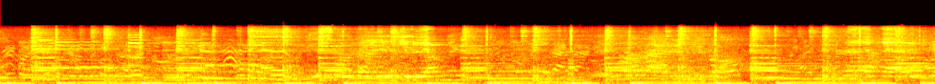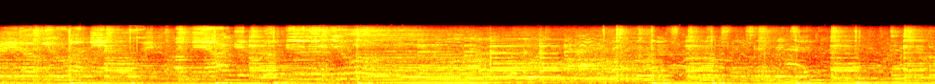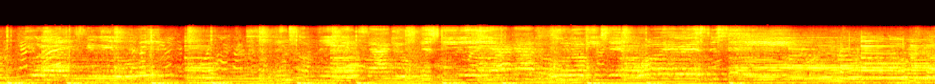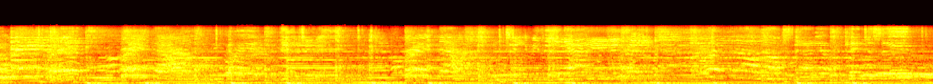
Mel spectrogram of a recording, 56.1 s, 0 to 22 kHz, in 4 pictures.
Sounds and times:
Speech: 0.0s - 20.0s, 20.8s - 40.2s
Music: 0.0s - 56.0s.

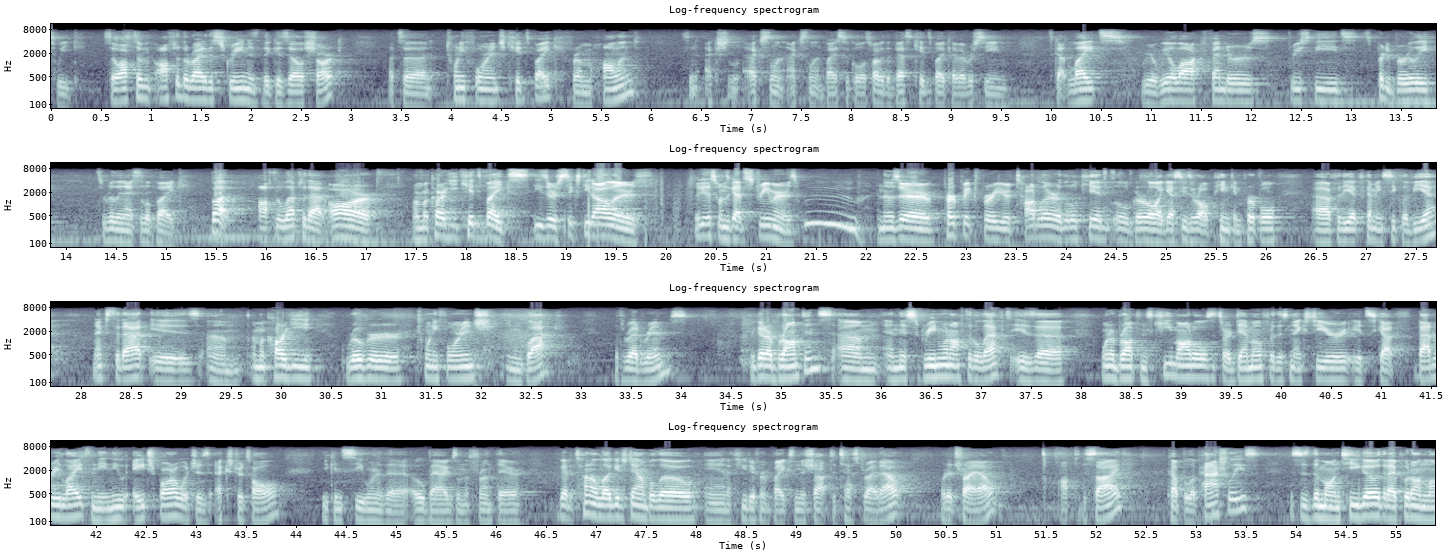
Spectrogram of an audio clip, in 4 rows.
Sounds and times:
Speech: 0.0s - 55.3s.

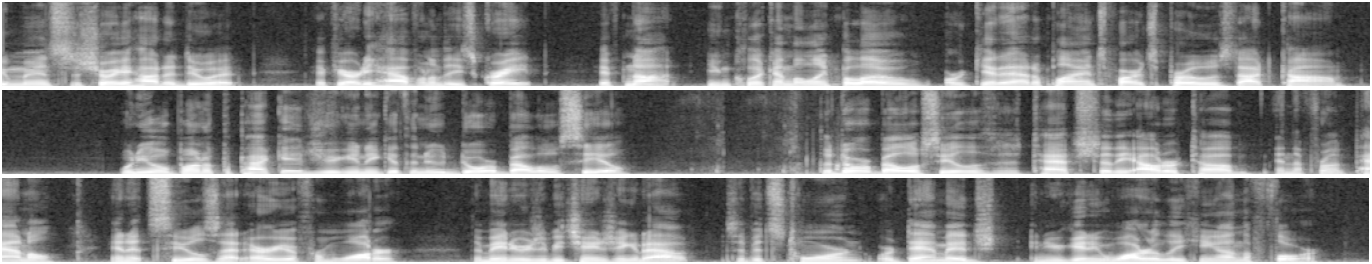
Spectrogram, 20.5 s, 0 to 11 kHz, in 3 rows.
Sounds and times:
Speech: 0.0s - 6.8s, 7.4s - 10.0s, 10.9s - 20.3s.

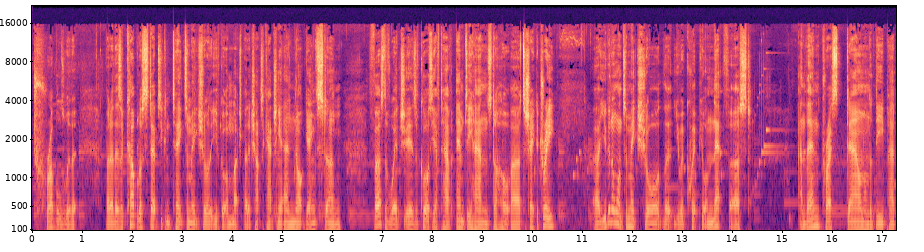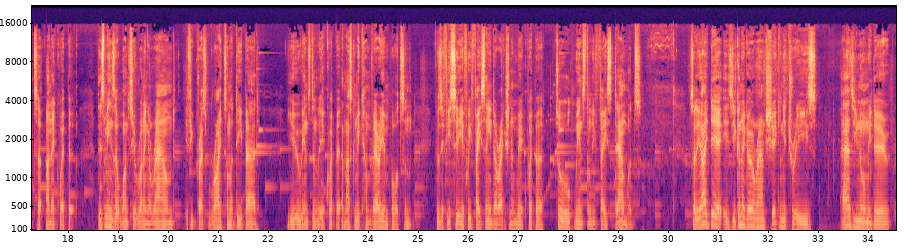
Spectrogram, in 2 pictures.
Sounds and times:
Speech: 0.0s - 6.2s, 6.8s - 10.5s, 11.2s - 14.4s, 15.3s - 29.5s, 30.4s - 34.5s
Music: 0.0s - 34.5s.

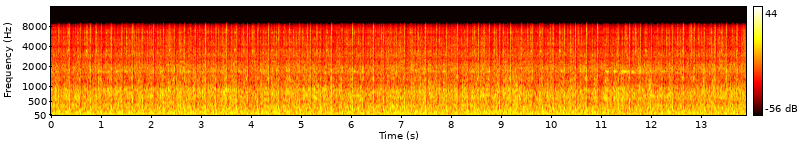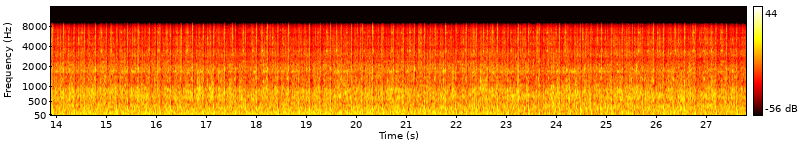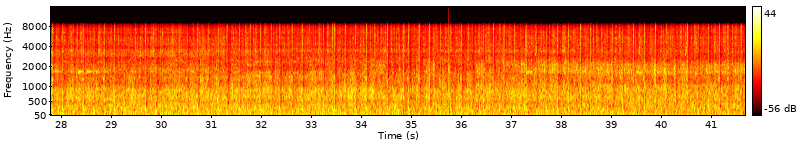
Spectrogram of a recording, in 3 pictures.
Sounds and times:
Idling: 0.0s - 41.6s
Medium engine (mid frequency): 0.0s - 41.6s.

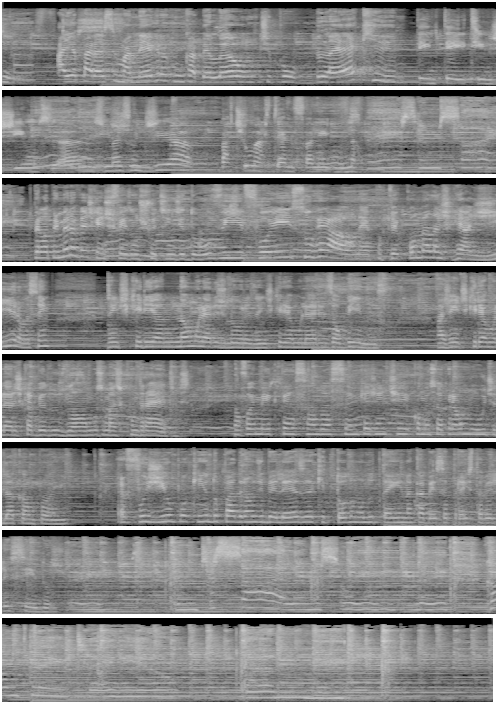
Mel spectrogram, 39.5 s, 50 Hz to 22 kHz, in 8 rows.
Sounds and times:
Speech: 0.0s - 9.6s, 10.2s - 15.3s, 15.9s - 30.6s
Music: 0.0s - 39.4s.

